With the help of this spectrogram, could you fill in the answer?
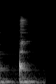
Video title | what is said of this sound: Rejuvenating Old Coal Era Steam Systems With Proper Main Venting | if you tap it there's no rattle so this is yep steam's gotten to it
